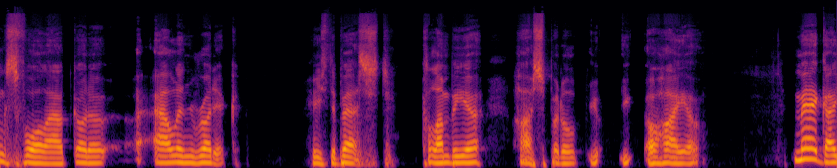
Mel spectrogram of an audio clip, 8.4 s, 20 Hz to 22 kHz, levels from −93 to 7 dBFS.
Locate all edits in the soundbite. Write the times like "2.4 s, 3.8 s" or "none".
none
